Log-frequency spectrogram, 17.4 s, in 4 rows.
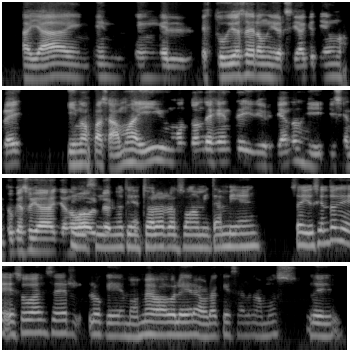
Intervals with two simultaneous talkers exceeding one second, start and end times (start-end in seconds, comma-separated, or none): none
